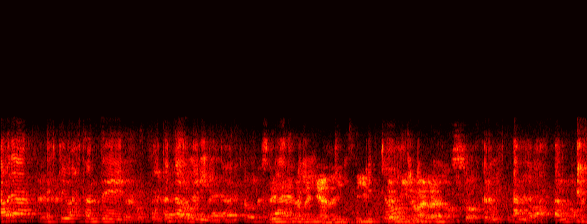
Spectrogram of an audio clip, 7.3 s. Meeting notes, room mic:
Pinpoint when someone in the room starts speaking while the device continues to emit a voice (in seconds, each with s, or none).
3.3 s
